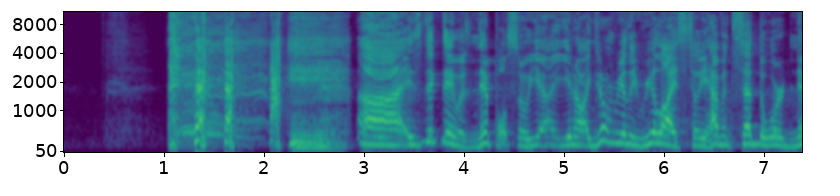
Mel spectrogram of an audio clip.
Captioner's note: laughs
